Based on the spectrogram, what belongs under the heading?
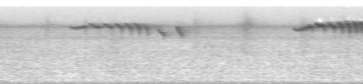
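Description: A small bird singing twice, each phrase a quick run of about eight high chirping notes, the second louder. Underneath are a steady thin high tone and a low rumble.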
